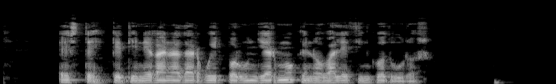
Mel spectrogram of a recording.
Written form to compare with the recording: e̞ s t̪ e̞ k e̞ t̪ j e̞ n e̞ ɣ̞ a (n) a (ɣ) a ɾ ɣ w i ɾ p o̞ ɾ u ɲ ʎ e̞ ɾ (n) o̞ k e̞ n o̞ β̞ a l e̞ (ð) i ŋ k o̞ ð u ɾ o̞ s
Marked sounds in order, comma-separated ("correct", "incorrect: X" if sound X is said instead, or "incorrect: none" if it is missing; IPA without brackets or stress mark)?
correct, incorrect: ð, incorrect: m, incorrect: θ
